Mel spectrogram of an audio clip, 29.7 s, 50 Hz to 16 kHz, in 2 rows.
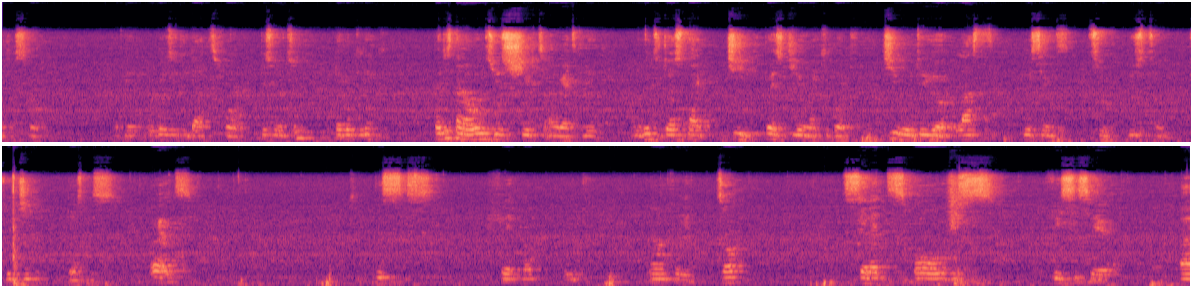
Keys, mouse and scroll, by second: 0.2 alt+click, 0.4-1.6 alt+drag, 6.5 shift+Num_Lock, 6.5 click, 7.2-8.2 shift+right drag, 15.0 g, 16.4 alt+middle click, 16.7 alt+click, 17.0 alt+right click, 17.5 alt+middle click, 18.5 right click, 20.2-23.0 drag, 23.0 click, 23.4 alt+middle click, 24.6-26.2 right drag, 27.5-28.5 alt+click, 28.5 alt+middle click, 29.1 alt+click, 29.5-29.7 right click.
